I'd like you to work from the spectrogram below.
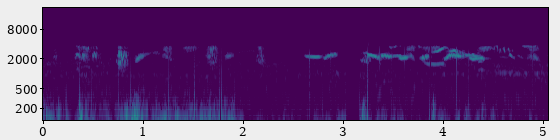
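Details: Five common starlings at a stork nest that is still empty, giving a busy medley of short whistles, twangy slurred notes and rattly chatter, pausing briefly midway before bursting again with rising and falling whistles; low thumps underneath.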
